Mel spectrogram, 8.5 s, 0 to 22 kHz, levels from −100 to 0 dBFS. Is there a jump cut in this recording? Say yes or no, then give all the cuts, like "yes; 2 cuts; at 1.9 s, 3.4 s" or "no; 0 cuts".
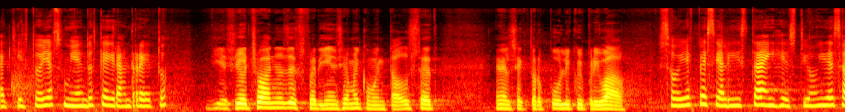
yes; 1 cut; at 6.5 s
